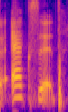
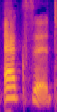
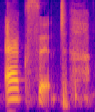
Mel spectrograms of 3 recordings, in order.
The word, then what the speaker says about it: exit: 注意啊，这个退出或者是表示出口的这个 exit 这个单词，它的发音是 exit 或者是 exit，而不是 exit。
